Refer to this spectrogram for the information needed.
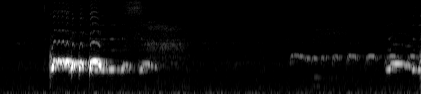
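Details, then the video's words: Local male zebra dove (perkutut) singing actively, prompting other doves to answer: a loud burst of rapid stuttering coos near the start, then softer rolling coos after a pause, another bird's fainter replies overlapping. "BURUNG PERKUTUT LOKAL JANTAN GACOR BIKIN PERKUTUT BAHAN IKUTAN BERSUARA"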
